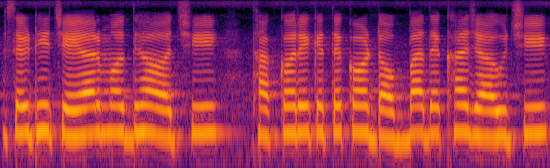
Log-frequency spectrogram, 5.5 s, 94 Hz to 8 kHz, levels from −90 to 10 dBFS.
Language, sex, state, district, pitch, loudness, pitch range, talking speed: Odia, female, Odisha, Nuapada, 240 Hz, -13 LUFS, 225-245 Hz, 110 wpm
